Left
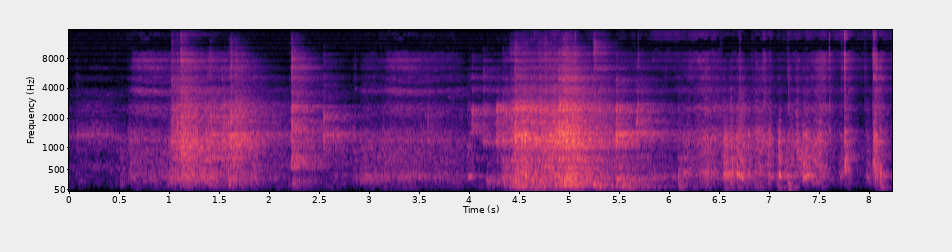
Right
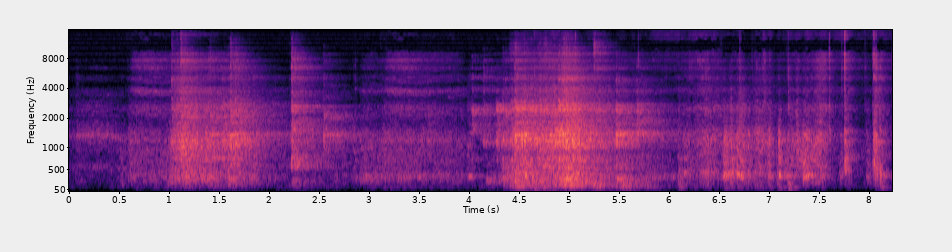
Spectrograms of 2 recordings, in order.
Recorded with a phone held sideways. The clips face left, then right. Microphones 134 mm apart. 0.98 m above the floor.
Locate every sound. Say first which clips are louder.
1.0 s crumpling: even; 20° right (ahead or behind), 3 m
